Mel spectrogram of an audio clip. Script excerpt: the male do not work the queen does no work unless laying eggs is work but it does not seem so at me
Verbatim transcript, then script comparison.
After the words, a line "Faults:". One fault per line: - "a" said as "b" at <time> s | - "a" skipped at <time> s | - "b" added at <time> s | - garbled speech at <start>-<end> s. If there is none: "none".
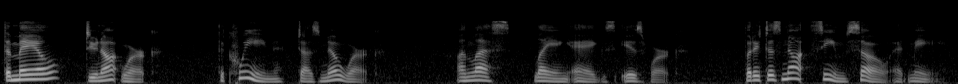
the male do not work the queen does no work unless laying eggs is work but it does not seem so at me
Faults:
none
